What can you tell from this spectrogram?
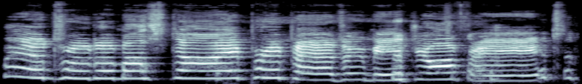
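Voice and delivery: loud menacing robot; slow booming robot threat. Pretend. Voicing the robot again.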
